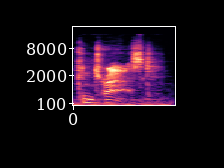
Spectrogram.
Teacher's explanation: we get a boost in overall intensity and then this final syllable for the verb form of the sequence is going to be longer as well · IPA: [kənˈtʰɹæst]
